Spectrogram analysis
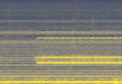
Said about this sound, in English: I've never heard that phone ring. Oh, yeah, that phone's ringing. That's supposed to not ring while we're on the air.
